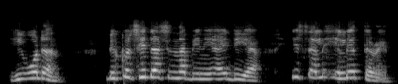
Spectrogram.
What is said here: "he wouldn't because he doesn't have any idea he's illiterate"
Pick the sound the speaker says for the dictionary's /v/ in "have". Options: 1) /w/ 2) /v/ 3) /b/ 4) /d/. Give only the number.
3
